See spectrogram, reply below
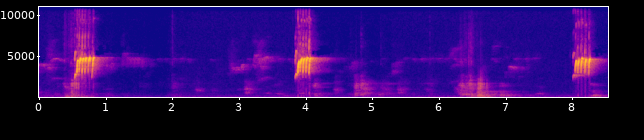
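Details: Female canary calling to make males ready and singing strongly; loud, high chirps falling into a brief steady whistle, repeated about every three and a half seconds, with faint scratching and a low thump between.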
